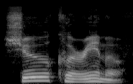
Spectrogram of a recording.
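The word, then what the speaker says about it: シュークリーム: for cream puff, and that's going to be shu kurimu. Shu kurimu is spelled sh h u k u r i mu.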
